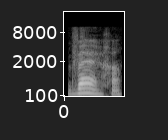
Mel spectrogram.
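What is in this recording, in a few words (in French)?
"vert", French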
